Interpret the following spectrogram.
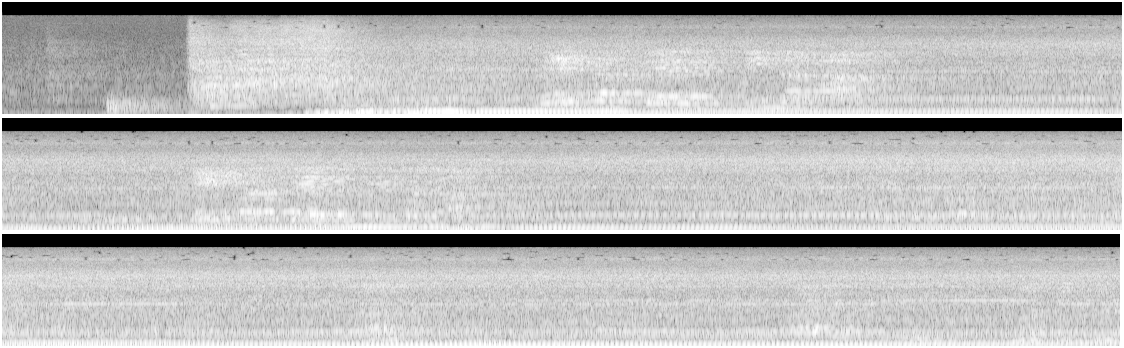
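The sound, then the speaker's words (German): After a moment of near quiet, a Smart Roadster sports car engine fires up and settles into a loud, steady, throaty hum with a deep low rumble that continues without pause. “So, das Brummen, was ihr hört, das, ob ihr es glaubt oder nicht, ist der Smart Roadster”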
